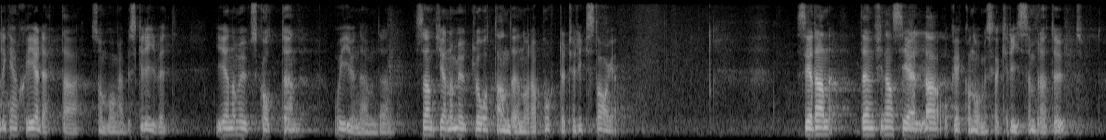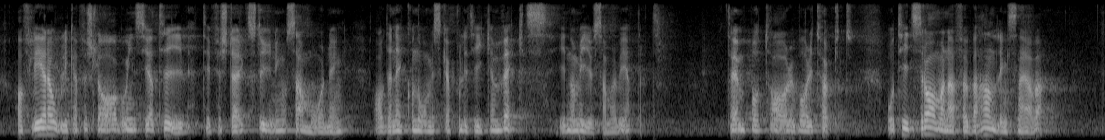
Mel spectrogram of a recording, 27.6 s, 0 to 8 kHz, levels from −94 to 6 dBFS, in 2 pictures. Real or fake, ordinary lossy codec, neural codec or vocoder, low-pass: fake; none; vocoder, 44.1 kHz, 80 mel bands, Vocos; 7.2 kHz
